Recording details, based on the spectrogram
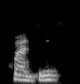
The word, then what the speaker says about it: Kwentus: Kwentus, yeah.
